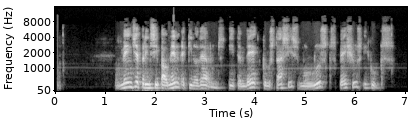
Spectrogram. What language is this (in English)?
Catalan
